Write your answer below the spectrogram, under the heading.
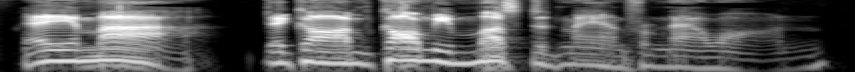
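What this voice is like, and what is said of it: Gruff little-kid character voice. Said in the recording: “puts on this gruff voice.”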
